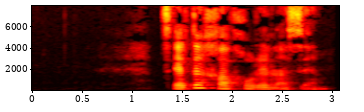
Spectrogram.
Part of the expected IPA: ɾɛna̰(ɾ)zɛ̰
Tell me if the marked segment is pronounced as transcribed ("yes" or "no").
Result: no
